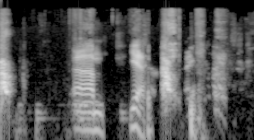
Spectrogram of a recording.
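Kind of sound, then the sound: animal, dog barking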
